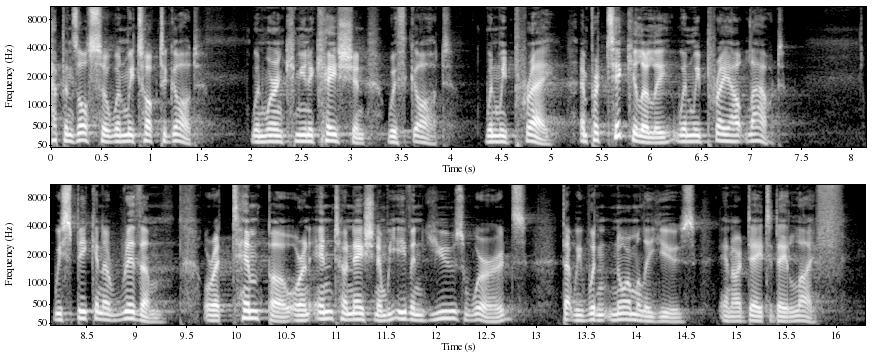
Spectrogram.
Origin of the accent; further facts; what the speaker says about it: Texas, United States; Now, I'm from Texas. You may not have thought that from my accent, but when I do go home and I speak to my mom, it's all, "Howdy, y'all.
